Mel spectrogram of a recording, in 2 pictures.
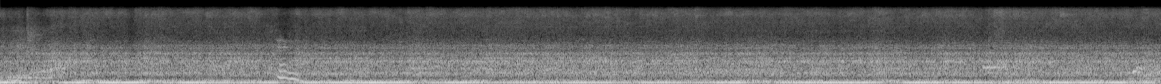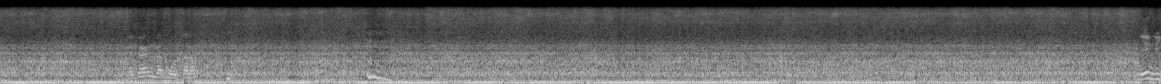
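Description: Electric livestock feed mixer switched on: it starts abruptly and then runs steadily, a loud, even low motor hum with mechanical churning noise over it, as the feed is being mixed.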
